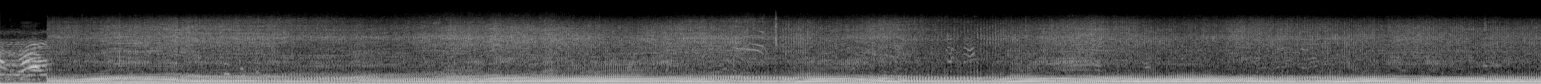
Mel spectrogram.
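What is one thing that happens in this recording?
A small quad bike engine revs up and down as it weaves.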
